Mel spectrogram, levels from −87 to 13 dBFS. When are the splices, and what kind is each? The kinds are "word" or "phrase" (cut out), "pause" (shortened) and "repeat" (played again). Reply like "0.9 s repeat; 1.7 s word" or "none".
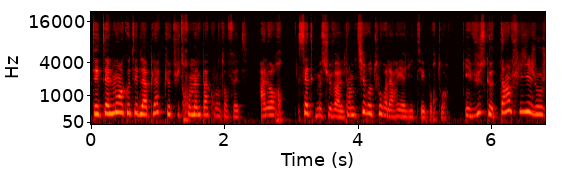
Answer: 3.3 s word; 3.8 s word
